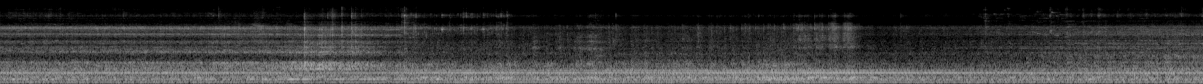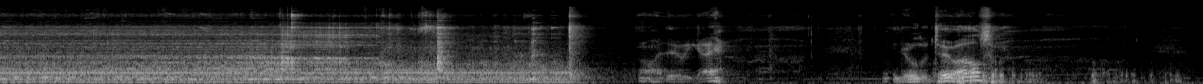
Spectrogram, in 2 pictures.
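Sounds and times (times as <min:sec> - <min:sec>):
drill bit scraping metal: 0:00.0 - 0:06.2, 0:09.8 - 0:17.6
drill press motor hum: 0:00.0 - 0:18.0.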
